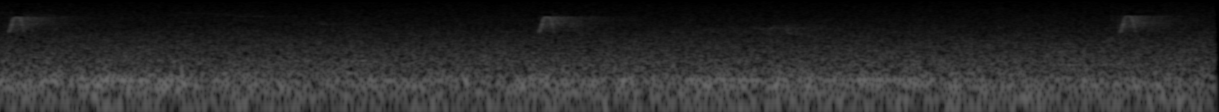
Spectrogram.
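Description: A bird giving three short, high calls about three seconds apart, faint against a steady low hum.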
